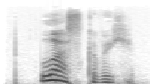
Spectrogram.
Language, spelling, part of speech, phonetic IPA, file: Russian, ласковый, adjective, [ˈɫaskəvɨj], Ru-ласковый.ogg
- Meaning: 1. affectionate 2. tender, gentle 3. gentle, soft, caressing 4. mild, pleasant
